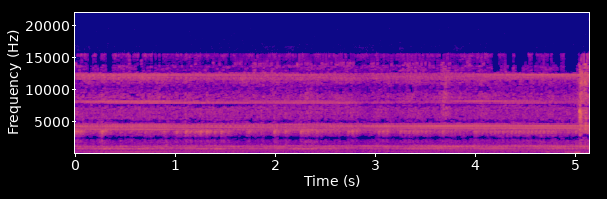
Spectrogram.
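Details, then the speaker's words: LG inverter air conditioner outdoor unit with BLDC fan motor: steady compressor hum with fixed tone, but the outdoor fan fails to start, no feedback, then unit shuts down with error 67. "lì ho sentito che ha iniziato il compressore la ventola non si avvia"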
